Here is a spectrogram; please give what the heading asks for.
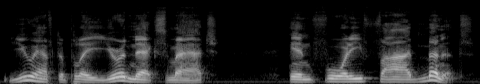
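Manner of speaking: director tells Ashe to play now or default, stern; stern insistence. Retold or imitated.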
